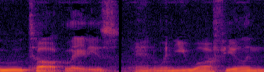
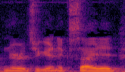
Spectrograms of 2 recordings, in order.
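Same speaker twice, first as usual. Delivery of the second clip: ordinary talk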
